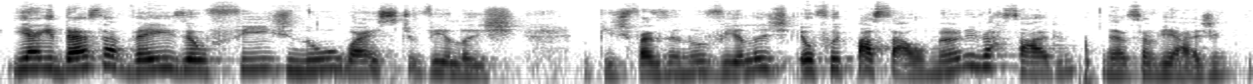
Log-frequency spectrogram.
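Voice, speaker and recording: Her voice is a little high and a little mellow, with vocal fry and a moderate pace, and there's a faint hiss or hum on the recording. She's a middle-aged Brazilian travel vlogger and photographer with a Brazilian Portuguese accent, casually chatting to viewers on camera with frequent fillers like "né" and "então."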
